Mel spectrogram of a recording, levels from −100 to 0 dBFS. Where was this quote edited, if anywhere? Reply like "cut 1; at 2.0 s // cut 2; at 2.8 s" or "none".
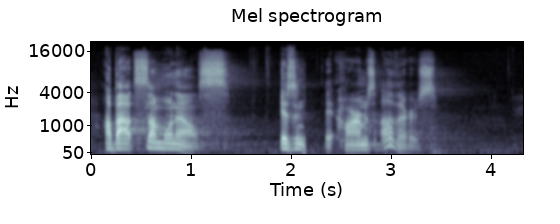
cut 1; at 2.1 s

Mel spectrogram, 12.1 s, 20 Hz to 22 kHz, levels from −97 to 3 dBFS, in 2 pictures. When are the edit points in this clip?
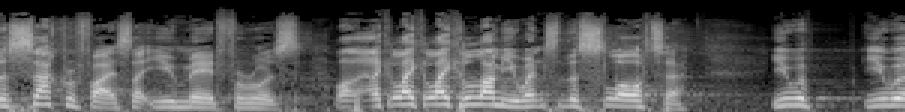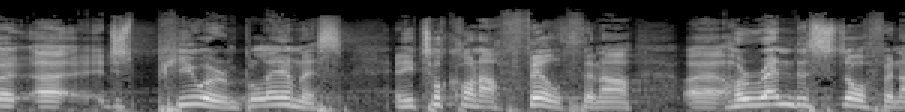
cut 1; at 2.1 s // cut 2; at 2.8 s

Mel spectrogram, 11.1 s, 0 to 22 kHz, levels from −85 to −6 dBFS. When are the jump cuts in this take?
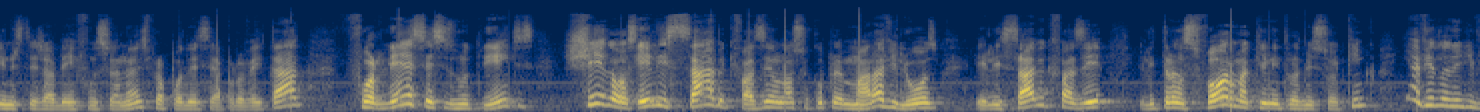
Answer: cut 1; at 2.5 s // cut 2; at 4.7 s

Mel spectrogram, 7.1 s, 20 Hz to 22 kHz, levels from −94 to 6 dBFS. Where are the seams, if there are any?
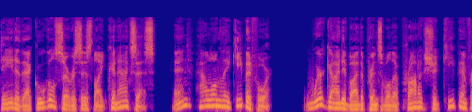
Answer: cut 1; at 1.6 s

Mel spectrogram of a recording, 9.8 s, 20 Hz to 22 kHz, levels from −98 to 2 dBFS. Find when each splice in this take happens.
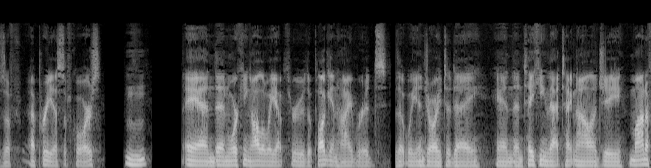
none

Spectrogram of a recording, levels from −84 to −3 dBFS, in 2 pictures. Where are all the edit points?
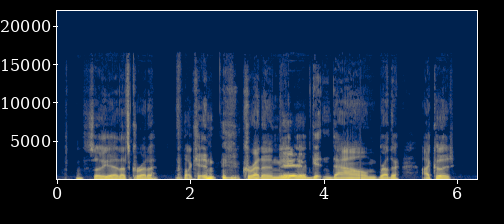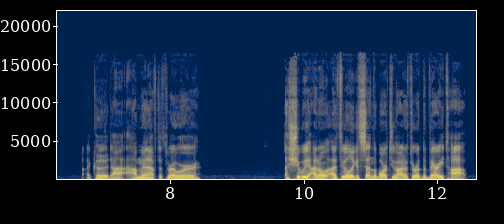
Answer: none

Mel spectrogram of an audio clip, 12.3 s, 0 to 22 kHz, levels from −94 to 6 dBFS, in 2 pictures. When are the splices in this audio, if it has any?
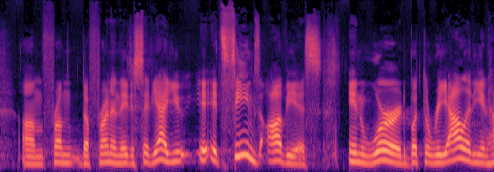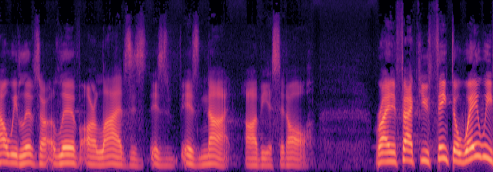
none

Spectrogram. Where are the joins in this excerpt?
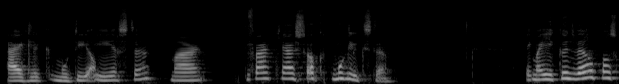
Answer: cut 1; at 0.9 s // cut 2; at 2.5 s // cut 3; at 5.3 s

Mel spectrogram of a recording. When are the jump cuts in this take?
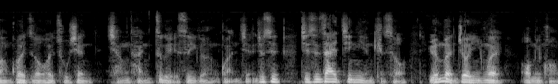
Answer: cut 1; at 3.8 s

